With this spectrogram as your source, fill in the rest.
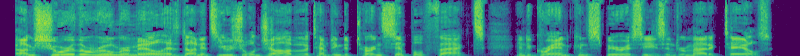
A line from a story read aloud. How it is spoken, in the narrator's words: he said loudly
